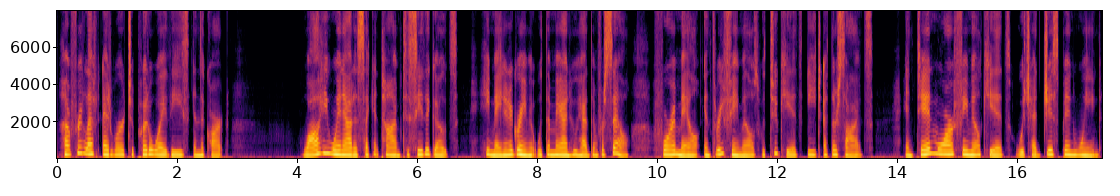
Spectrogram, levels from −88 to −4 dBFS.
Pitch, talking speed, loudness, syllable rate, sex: 225 Hz, 195 wpm, -17 LUFS, 4.7 syllables/s, female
